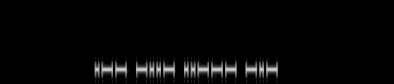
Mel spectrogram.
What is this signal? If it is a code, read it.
Morse code, heard as a keyed tone, about 36 wpm, 700 Hz. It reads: WX2K
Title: USA Call Signs - 4 Characters - 4x Character Spacing - 35wpm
